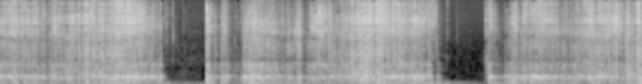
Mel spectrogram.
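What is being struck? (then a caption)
Metal mesh microphone grille. Very long acrylic nails scratch fast and hard across the hollow metal mesh dome grille of a large condenser microphone. The result is a dense, rough, buzzy scratching with a steady mid tone and a hissy high edge. It comes in three sustained bursts, broken by two short near-silent pauses.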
